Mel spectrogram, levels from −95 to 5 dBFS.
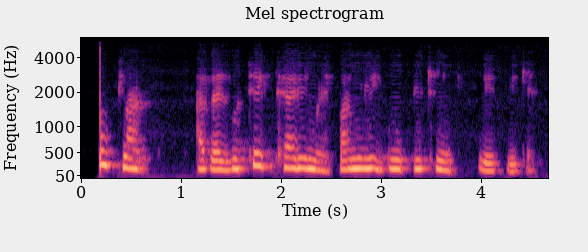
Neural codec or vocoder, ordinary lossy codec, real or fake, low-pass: codec, 16 kHz, 16 kbps, FunCodec, trained on Chinese and English, 50 frames a second; none; fake; 5.4 kHz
